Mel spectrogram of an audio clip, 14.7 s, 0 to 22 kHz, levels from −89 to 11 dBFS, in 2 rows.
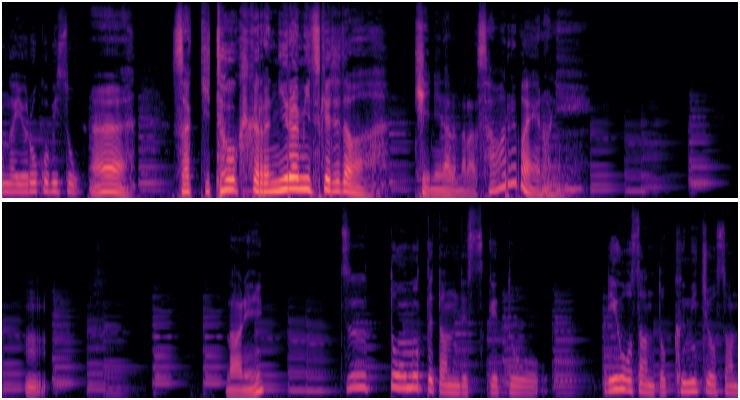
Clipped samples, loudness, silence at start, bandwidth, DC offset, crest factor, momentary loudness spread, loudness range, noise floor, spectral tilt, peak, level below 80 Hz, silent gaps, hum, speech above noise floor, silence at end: under 0.1%; -29 LUFS; 0 s; over 20 kHz; under 0.1%; 24 dB; 18 LU; 22 LU; -59 dBFS; -5.5 dB/octave; -8 dBFS; -58 dBFS; none; none; 31 dB; 0 s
